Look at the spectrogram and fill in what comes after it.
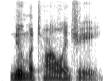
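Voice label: "pneumatology", American English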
